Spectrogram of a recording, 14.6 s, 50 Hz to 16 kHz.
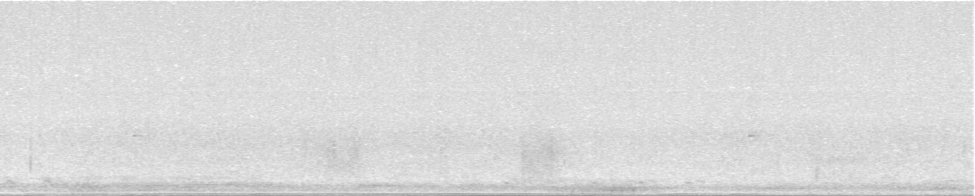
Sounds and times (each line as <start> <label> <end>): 0.0 traffic 14.6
